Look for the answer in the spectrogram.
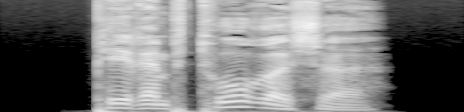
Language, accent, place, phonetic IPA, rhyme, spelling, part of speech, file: German, Germany, Berlin, [peʁɛmpˈtoːʁɪʃə], -oːʁɪʃə, peremptorische, adjective, De-peremptorische.ogg
- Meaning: inflection of peremptorisch: 1. strong/mixed nominative/accusative feminine singular 2. strong nominative/accusative plural 3. weak nominative all-gender singular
